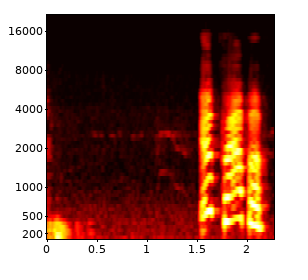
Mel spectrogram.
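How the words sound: A put-on voice close to an existing character. The speaker calls it wrong. "that's too close to Luca"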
